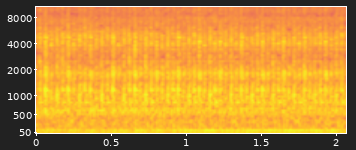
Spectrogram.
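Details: Ford Fiesta petrol engine started after replacing a failed AC compressor bearing, with clutch and belt refitted: idles smoothly with a steady low hum, no grinding or whirring from the belt drive.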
